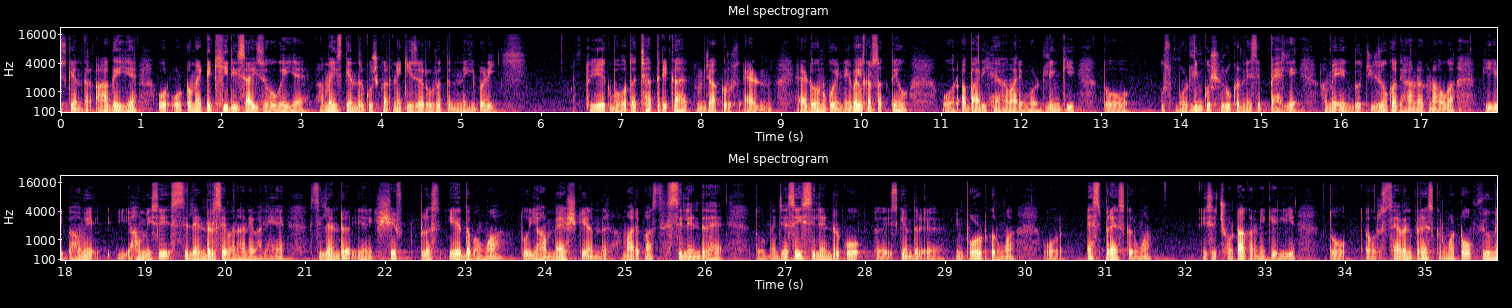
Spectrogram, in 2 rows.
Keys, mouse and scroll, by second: 5.5-8.5 middle drag, 13.9-20.7 shift+middle drag, 22.3 shift+a, 27.5 scroll down 1, 27.7 scroll up 1, 27.7-28.6 scroll down 4, 28.6 scroll down 1, 28.7-31.1 middle drag, 31.1 s, 34.8 KP_7.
